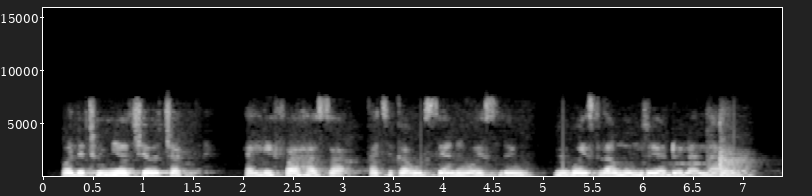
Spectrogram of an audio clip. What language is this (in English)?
Swahili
